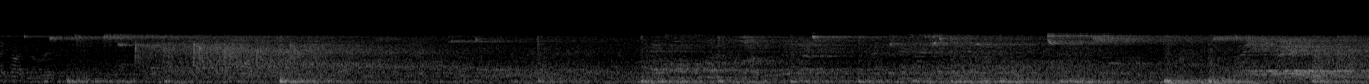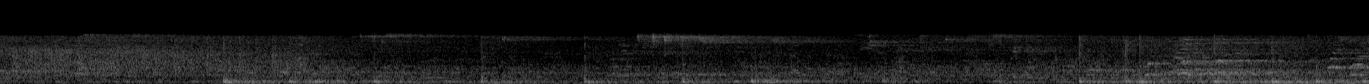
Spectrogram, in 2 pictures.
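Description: Sneakers squeak sharply on a hardwood court, echoing in a large hall.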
